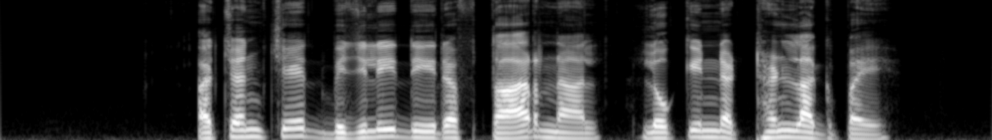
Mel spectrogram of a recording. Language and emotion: Punjabi, neutral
